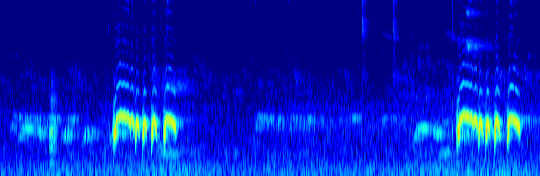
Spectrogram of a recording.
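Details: Zebra dove song for luring and training birds. Two cooing phrases about three and a half seconds apart, each an upslurred note followed by quick rolling pulses, with a faint thin steady tone between them.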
